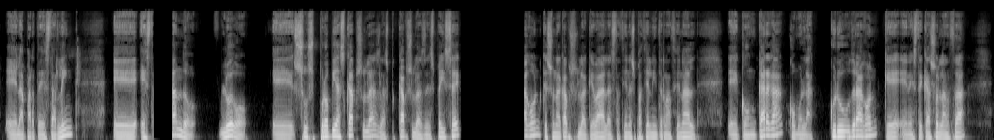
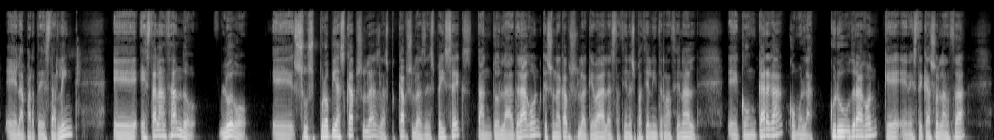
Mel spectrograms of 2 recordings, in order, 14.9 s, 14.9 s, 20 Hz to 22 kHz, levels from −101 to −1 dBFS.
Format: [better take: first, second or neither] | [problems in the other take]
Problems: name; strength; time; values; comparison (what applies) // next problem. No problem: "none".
second | audio cutting out; at 2.5 s and at 7 s for 1 s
